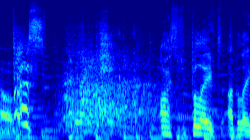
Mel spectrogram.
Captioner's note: sighs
